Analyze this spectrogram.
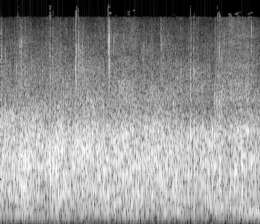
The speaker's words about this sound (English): Are you grateful for Him this morning? Would you just give Him a round of applause of gratitude for what He has done?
